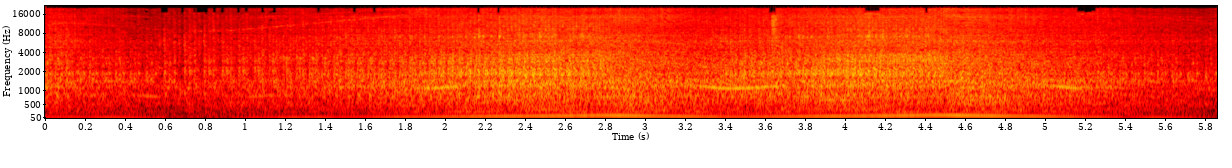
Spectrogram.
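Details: Alfa Romeo Giulietta II (Tipo 940, 2011) 1.6 diesel, 1598 cm³, 105 hp, engine code 940A3000, 312,000 km: engine revved up and down twice with an uneven, lumpy beat instead of a smooth rise; one cylinder has no compression.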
